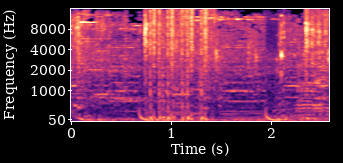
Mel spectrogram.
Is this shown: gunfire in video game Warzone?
yes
